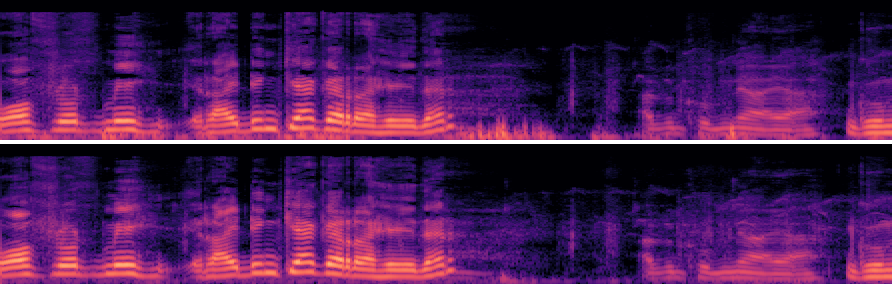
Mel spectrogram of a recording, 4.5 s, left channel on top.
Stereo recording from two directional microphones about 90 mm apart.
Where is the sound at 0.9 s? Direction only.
50° left (ahead or behind); by 2.2 s 30° left (ahead or behind).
